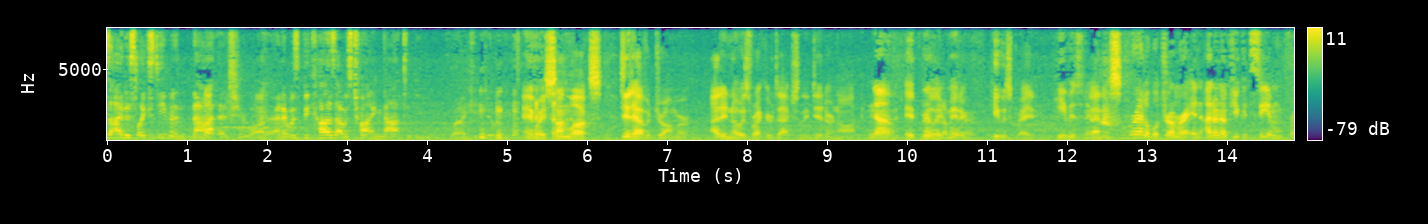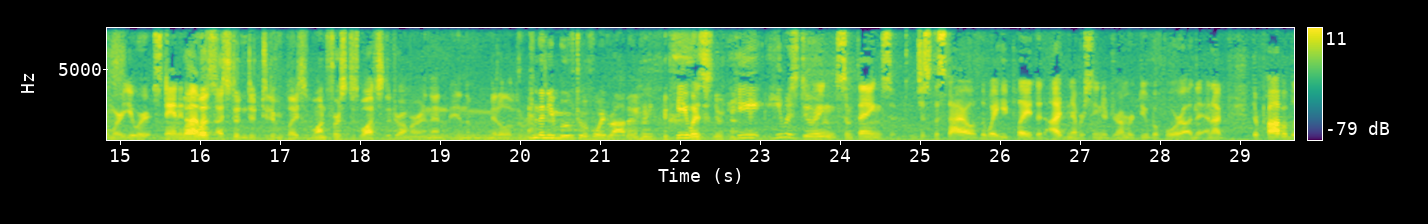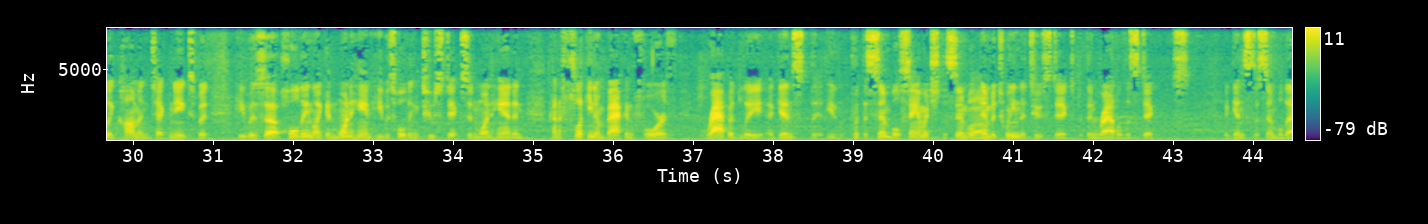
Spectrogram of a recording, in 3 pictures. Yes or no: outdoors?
yes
